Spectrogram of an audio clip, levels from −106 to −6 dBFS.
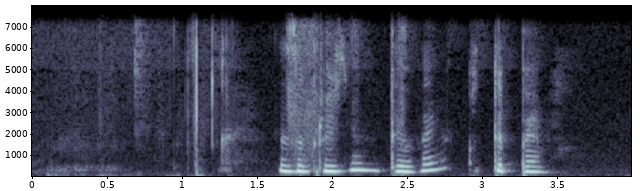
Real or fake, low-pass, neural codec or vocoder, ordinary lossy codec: real; 7.2 kHz; none; Opus, 64 kbps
